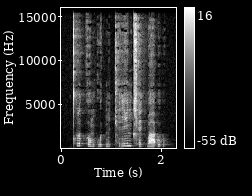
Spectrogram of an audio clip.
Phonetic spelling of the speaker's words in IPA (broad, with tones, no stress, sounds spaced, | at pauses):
kʰ l o˥˩ k̚ h oː˨˩ m k w ɯ˨˩ k̚ m i˨˩ t̚ kʰ r iː˥˩ n t͡ɕʰ e˨˩ k̚ b aː˩˦ ʔ u˥˩ ʔ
